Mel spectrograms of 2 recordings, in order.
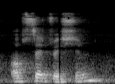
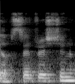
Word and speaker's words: obstetrician: In its pronunciation, there's a stress on trish syllable, and here's a usage. Not only did Allen perform abortions, he was also the obstetrician who delivered Karen Santorum.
